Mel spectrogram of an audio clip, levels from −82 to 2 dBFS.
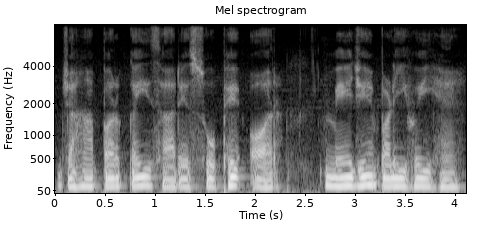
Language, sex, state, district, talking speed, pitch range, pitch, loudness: Hindi, male, Uttar Pradesh, Lalitpur, 145 wpm, 95-105 Hz, 100 Hz, -13 LUFS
